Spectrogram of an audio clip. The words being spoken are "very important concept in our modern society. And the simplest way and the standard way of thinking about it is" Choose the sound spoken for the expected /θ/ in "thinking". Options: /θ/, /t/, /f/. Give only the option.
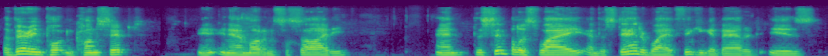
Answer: /θ/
